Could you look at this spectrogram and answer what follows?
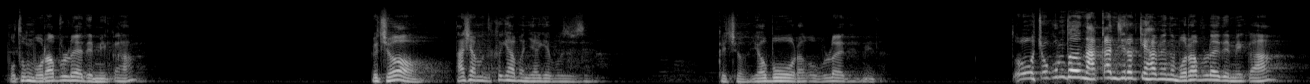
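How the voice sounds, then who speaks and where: A male pastor, preaching a lively sermon and coaxing the congregation to call out and repeat after him. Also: a little high. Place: large church sanctuary. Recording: long hall reverb.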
